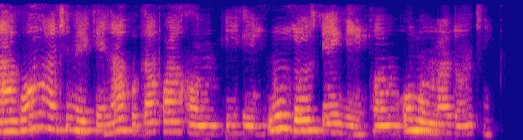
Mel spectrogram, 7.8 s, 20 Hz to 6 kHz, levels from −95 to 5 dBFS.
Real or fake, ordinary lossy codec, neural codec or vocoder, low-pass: fake; AAC, 32 kbps; codec, 44.1 kHz, 3.4 kbps, Pupu-Codec; 5.4 kHz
